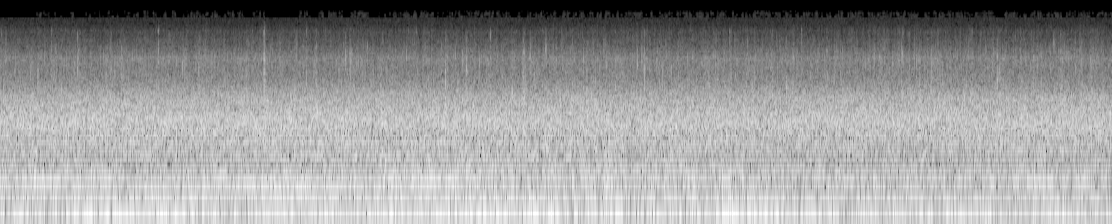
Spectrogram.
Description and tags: Light rain near a highway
